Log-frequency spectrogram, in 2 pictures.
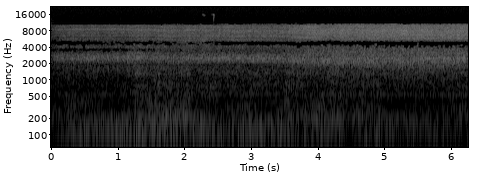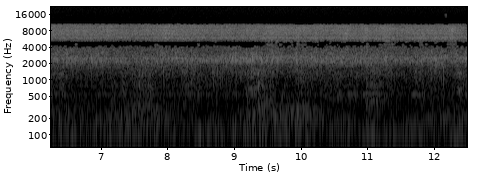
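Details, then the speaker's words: Power pole top insulator heard through an MFJ ultrasonic receiver with dish, causing radio-station interference: continuous rough frying buzz with a low hum underneath, steady with no rhythm; arcing at the top insulator. "Okay, I got something on that top insulator there. I'm going to put the phone in to the headphones and see if you can hear this. Yeah, it's definitely making noise."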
